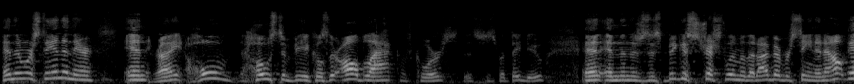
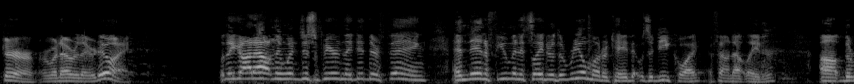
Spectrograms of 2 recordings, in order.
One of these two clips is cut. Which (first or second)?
first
